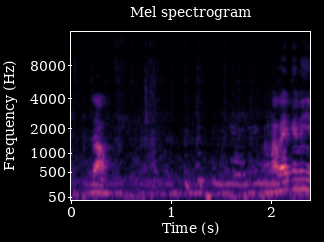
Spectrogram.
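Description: A pigeon cooing: one low, wavering call that starts about a second in and holds until near the end.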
